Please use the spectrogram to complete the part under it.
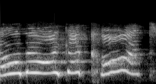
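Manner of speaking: acted-out, very high screaming shriek. Retelling a favorite movie moment to James: retelling a shriek. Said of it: "he shrieks and screaming too".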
